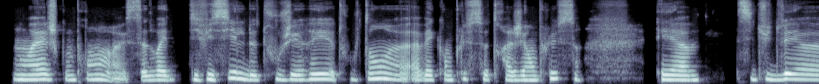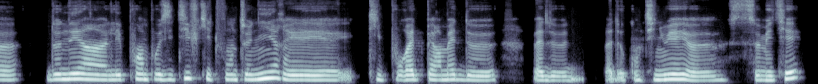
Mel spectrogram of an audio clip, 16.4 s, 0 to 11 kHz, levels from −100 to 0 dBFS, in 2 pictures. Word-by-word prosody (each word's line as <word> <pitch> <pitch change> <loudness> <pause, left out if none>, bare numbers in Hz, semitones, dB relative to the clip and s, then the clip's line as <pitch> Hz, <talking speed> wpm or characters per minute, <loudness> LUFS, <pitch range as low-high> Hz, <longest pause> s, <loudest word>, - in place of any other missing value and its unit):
Ouais, 195 +1 +3
je 190 - 0
comprends 185 -1 -3
ouais, 105 -2 -4
ça 165 - -3
doit 175 +1 +2
être 180 +2 -6
difficile 195 +4 +1
de 180 -1 +1
tout 195 +3 -7
gérer 195 +3 +2
tout 195 - -15
le 180 - -10
temps, 220 +1 +2
heu, - - -2
avec 180 -1 -2
en 180 -1 -3
plus 215 +3 -8
ce 210 -2 -4
trajet 175 -1 -2
en 175 0 0
plus 230 +3 -3 0.8
et 190 -2 +3
heu, 180 0 +2 0.4
si 205 - -3
tu 205 +2 -4
devais, 205 +3 +4
heu, 185 -2 -2 0.3
donner, 205 +3 +5
heu, 195 -2 +3
les 185 0 +1
points 205 +1 0
positifs 200 +4 -1
qui 210 - -3
te 200 - -21
font 195 -1 -1
tenir 210 +5 +5
et 180 - +1
qui 190 -3 -5
pourraient 180 +1 0
te 185 - -17
permettre 190 0 0
de 170 0 -1 0.4
ben 165 - +1
de 160 -1 -2 0.4
ben - - -3
de - - -3
continuer, 190 +3 +3
heu, 160 +1 -2
ce 175 - -7
métier? 225 +10 +1
190 Hz, 185 wpm, -16 LUFS, 180-205 Hz, 0.8 s, donner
